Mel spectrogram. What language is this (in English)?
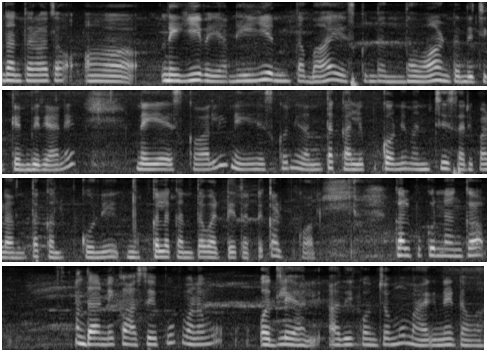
Telugu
